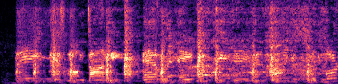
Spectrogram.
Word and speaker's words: Mamdani: Mamdani. M-A-M-D-A-N-I. You should learn how to say it. M-A-M-D-A-N-I. The name is Mamdani. M-A-M-D-A-N-I.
